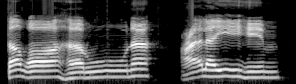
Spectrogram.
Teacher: عین گلے کے درمیان سے زور لگا کر عین کو نکالیں گے، پڑھیں گے۔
